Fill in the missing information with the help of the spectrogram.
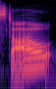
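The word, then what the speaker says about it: Styal: was in hmp style I think it's pronounced style um in chesher and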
